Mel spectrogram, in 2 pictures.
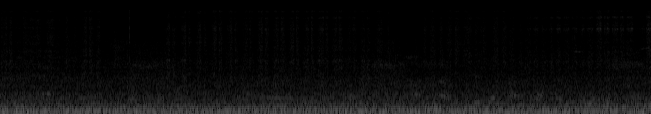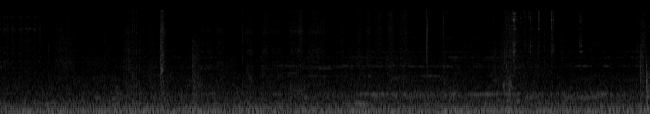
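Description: Graphite pencil shading on sketchbook paper, soft scratching strokes over a steady low hum, with a few light clicks in the last few seconds.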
